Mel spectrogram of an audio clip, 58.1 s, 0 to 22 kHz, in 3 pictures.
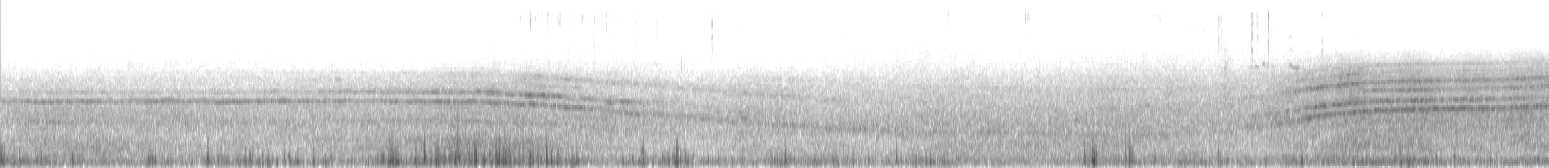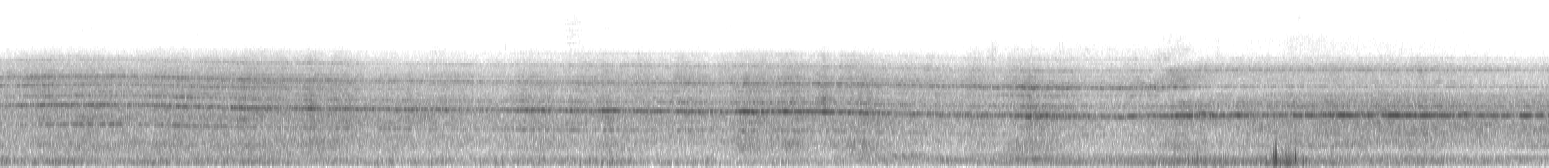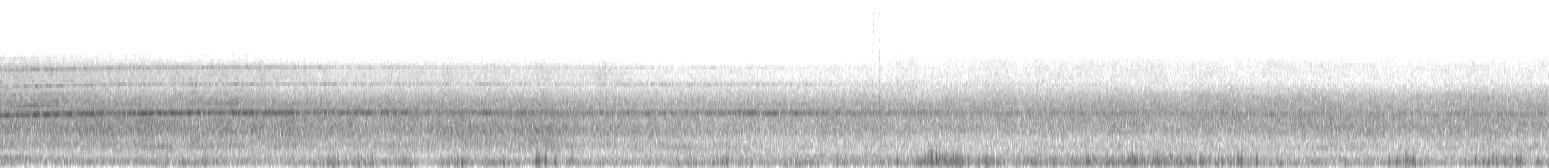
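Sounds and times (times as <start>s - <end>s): jet engine whine: 0.0s - 58.0s.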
